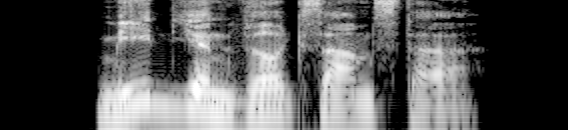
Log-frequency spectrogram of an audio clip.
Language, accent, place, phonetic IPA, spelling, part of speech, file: German, Germany, Berlin, [ˈmeːdi̯ənˌvɪʁkzaːmstɐ], medienwirksamster, adjective, De-medienwirksamster.ogg
- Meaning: inflection of medienwirksam: 1. strong/mixed nominative masculine singular superlative degree 2. strong genitive/dative feminine singular superlative degree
